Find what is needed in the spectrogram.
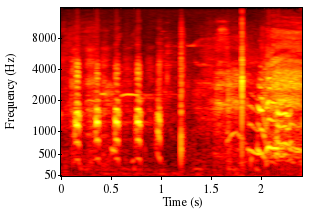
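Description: A young woman laughing in quick bursts, about six a second, dying away after about a second, followed by two short clicks.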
